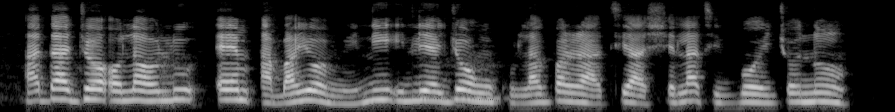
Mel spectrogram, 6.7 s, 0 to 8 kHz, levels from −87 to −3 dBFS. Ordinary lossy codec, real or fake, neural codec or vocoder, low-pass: none; real; none; none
